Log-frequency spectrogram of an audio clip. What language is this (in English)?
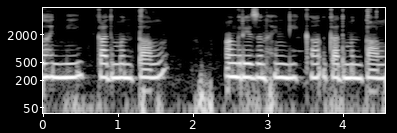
Kashmiri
